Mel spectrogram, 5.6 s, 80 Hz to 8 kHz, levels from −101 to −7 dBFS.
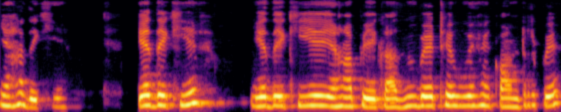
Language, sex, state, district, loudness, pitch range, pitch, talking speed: Hindi, female, Jharkhand, Sahebganj, -15 LUFS, 235-270 Hz, 255 Hz, 160 wpm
